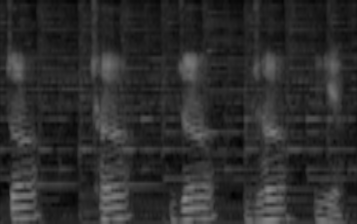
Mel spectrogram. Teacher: यशानाम, यह मतलब यकार, श, इन सबका उच्चारण स्थान कहाँ से होता है? तालु से, और इसलिए इनको तालव्य वर्ण कहा जाता है।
